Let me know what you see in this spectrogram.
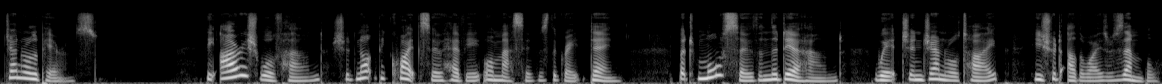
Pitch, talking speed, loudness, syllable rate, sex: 205 Hz, 155 wpm, -19 LUFS, 5.4 syllables/s, female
